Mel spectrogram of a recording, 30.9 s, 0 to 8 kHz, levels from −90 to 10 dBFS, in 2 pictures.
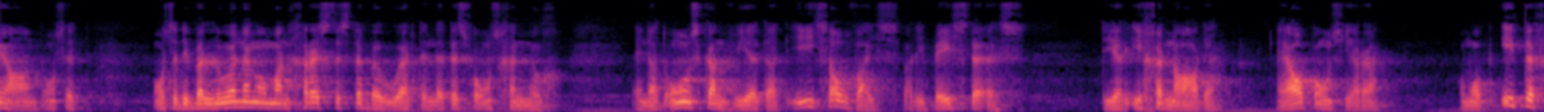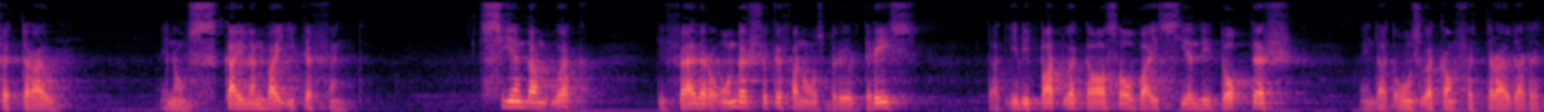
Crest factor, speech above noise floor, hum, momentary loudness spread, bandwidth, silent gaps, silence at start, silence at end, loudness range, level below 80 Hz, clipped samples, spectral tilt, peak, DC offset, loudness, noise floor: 22 dB; 40 dB; none; 16 LU; 7.6 kHz; none; 0 s; 0 s; 4 LU; -54 dBFS; under 0.1%; -7.5 dB/octave; -4 dBFS; under 0.1%; -24 LUFS; -64 dBFS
